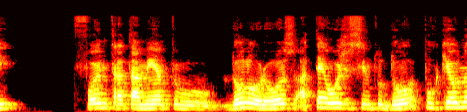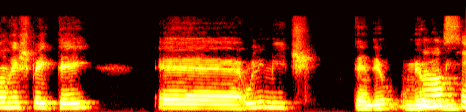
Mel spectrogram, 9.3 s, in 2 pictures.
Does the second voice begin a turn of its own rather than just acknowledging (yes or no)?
yes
